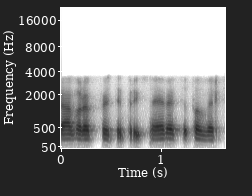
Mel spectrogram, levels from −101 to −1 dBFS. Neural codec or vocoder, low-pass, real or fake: codec, 24 kHz, 0.9 kbps, WavTokenizer, large speech release; 3.6 kHz; fake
